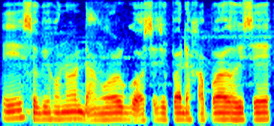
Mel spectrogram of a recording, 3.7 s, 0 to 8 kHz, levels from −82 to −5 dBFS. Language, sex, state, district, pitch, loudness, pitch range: Assamese, male, Assam, Sonitpur, 110 Hz, -16 LUFS, 110-115 Hz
